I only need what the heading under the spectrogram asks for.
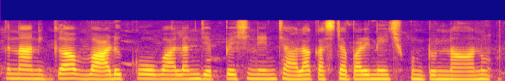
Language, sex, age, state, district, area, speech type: Telugu, female, 30-45, Andhra Pradesh, Srikakulam, urban, spontaneous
